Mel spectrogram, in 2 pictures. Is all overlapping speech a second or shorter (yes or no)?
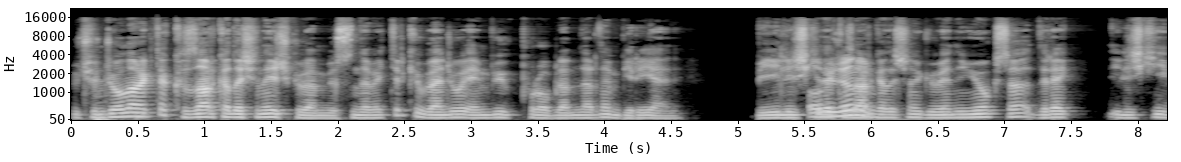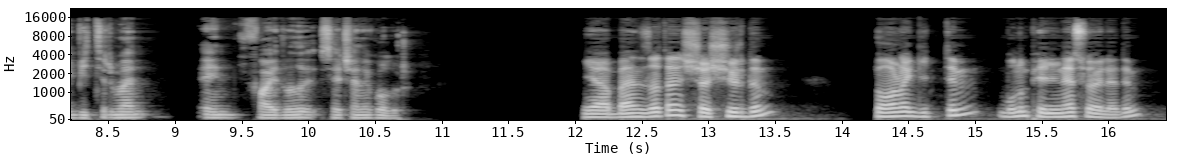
yes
